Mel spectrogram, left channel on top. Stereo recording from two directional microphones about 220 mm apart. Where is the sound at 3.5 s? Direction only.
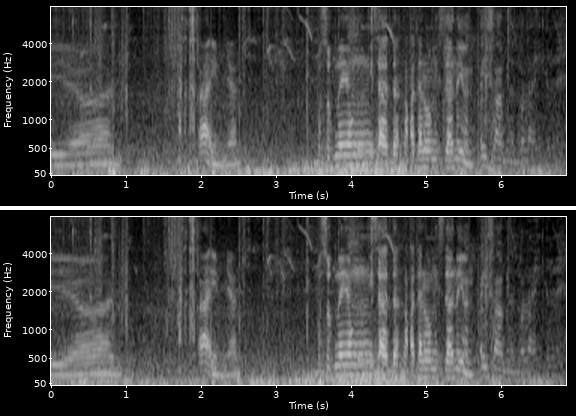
30° right (ahead or behind).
